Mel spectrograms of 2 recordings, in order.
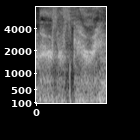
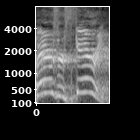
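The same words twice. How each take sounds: First: It is spoken in a whisper. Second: It is spoken in a normal voice.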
